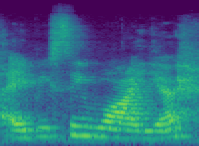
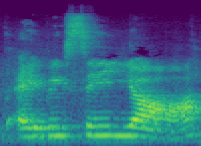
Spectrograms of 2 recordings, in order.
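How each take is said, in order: First: The ending is spelled out as letters Y, A. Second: The ending is said as one syllable, ya. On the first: The speaker calls it wrong. "I pronounce it wrong" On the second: The speaker calls it right. "it's actually"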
